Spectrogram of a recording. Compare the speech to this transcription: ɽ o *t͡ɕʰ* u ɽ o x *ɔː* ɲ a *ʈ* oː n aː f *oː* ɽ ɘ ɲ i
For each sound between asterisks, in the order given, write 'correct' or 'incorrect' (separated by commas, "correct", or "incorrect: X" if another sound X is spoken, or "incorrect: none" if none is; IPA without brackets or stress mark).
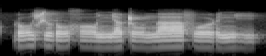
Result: incorrect: ɕ, correct, correct, correct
